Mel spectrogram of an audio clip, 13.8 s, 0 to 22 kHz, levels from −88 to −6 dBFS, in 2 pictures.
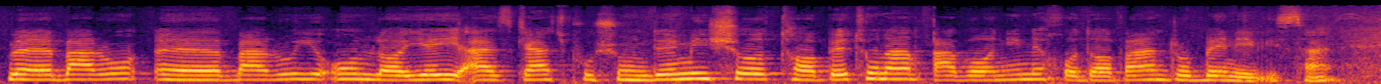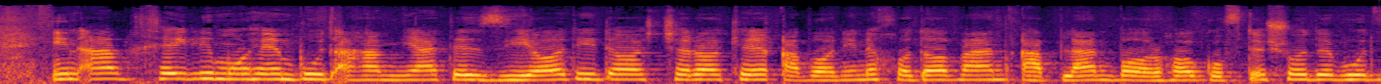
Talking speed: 145 wpm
